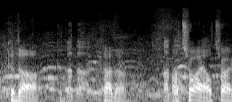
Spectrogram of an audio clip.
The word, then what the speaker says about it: Qadar: How do you pronounce it? Qada. Qadar.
